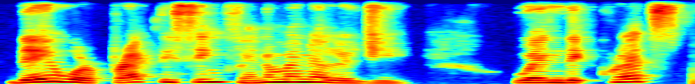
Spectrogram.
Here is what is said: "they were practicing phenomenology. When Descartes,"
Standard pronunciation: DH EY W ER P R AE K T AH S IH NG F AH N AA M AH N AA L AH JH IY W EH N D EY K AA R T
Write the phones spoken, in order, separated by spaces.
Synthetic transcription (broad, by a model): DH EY W ER P R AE K T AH S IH NG F AH N AA M AH N AA L AH JH IY W EH N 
